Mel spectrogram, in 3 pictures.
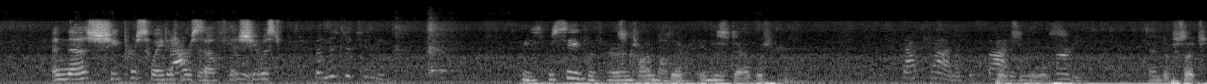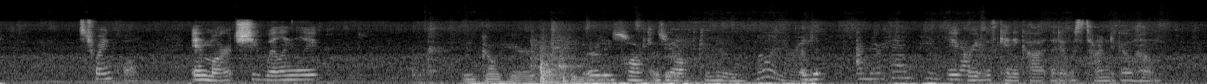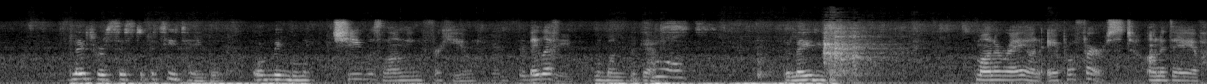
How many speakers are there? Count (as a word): four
